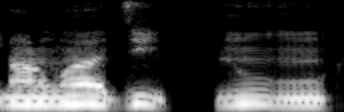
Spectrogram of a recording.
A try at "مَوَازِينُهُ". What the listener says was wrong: নুন হাফেশ নু, নু হু নয়, নু, এখানে আয়াতের শেষে আপনি থামছেন, সেই ক্ষেত্রে হা সাকিন করে পড়তে হবে। ওই যে হায়ের উপরে উল্টা পেশ এসছে, উল্টা পেশটাকে সাকিন করে পড়তে হবে।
